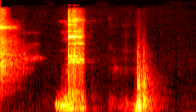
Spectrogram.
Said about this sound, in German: Darauf würde ich sagen, müssen wir nochmal anstoßen.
